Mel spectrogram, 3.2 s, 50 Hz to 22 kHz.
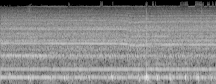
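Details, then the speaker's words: Sony DSR-11 DVCAM deck (eBay, wouldn't load tape) rewinding with front cover off: steady piercing whine at one pitch with faint scattered ticks, loud; likely dry, worn capstan motor bearing, not considered serious. "that's a little better still out I think that's the caps and motor [Music] bearing but not too worried"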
